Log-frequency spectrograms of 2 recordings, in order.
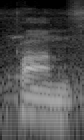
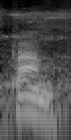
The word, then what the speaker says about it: pain: and the pronunciation of pan p-a-i-n so the spelling is p-a-i-n but the pronunciation is pan and this charming lady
